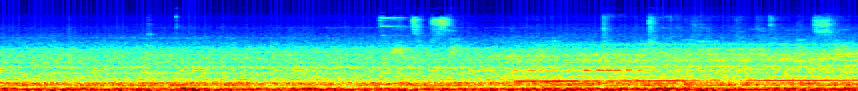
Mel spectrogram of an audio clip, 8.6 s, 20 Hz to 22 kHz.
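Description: Hitachi Class 385 electric multiple unit heard from inside the carriage while running: a steady low rumble, with a thin traction motor whine that sets in about five seconds in and rises slowly in pitch.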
